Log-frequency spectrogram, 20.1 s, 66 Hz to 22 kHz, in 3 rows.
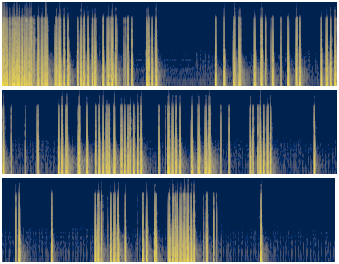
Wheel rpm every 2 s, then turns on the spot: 220, 200, 200, 200, 220, 230, 220, 230, 230, 230.
none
